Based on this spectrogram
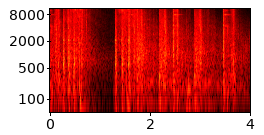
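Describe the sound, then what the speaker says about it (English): Video game shootout with bursts of rapid automatic gunfire, dense crackling volleys separated by brief pauses, loud and close with no speech over them. "He's shooting!"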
